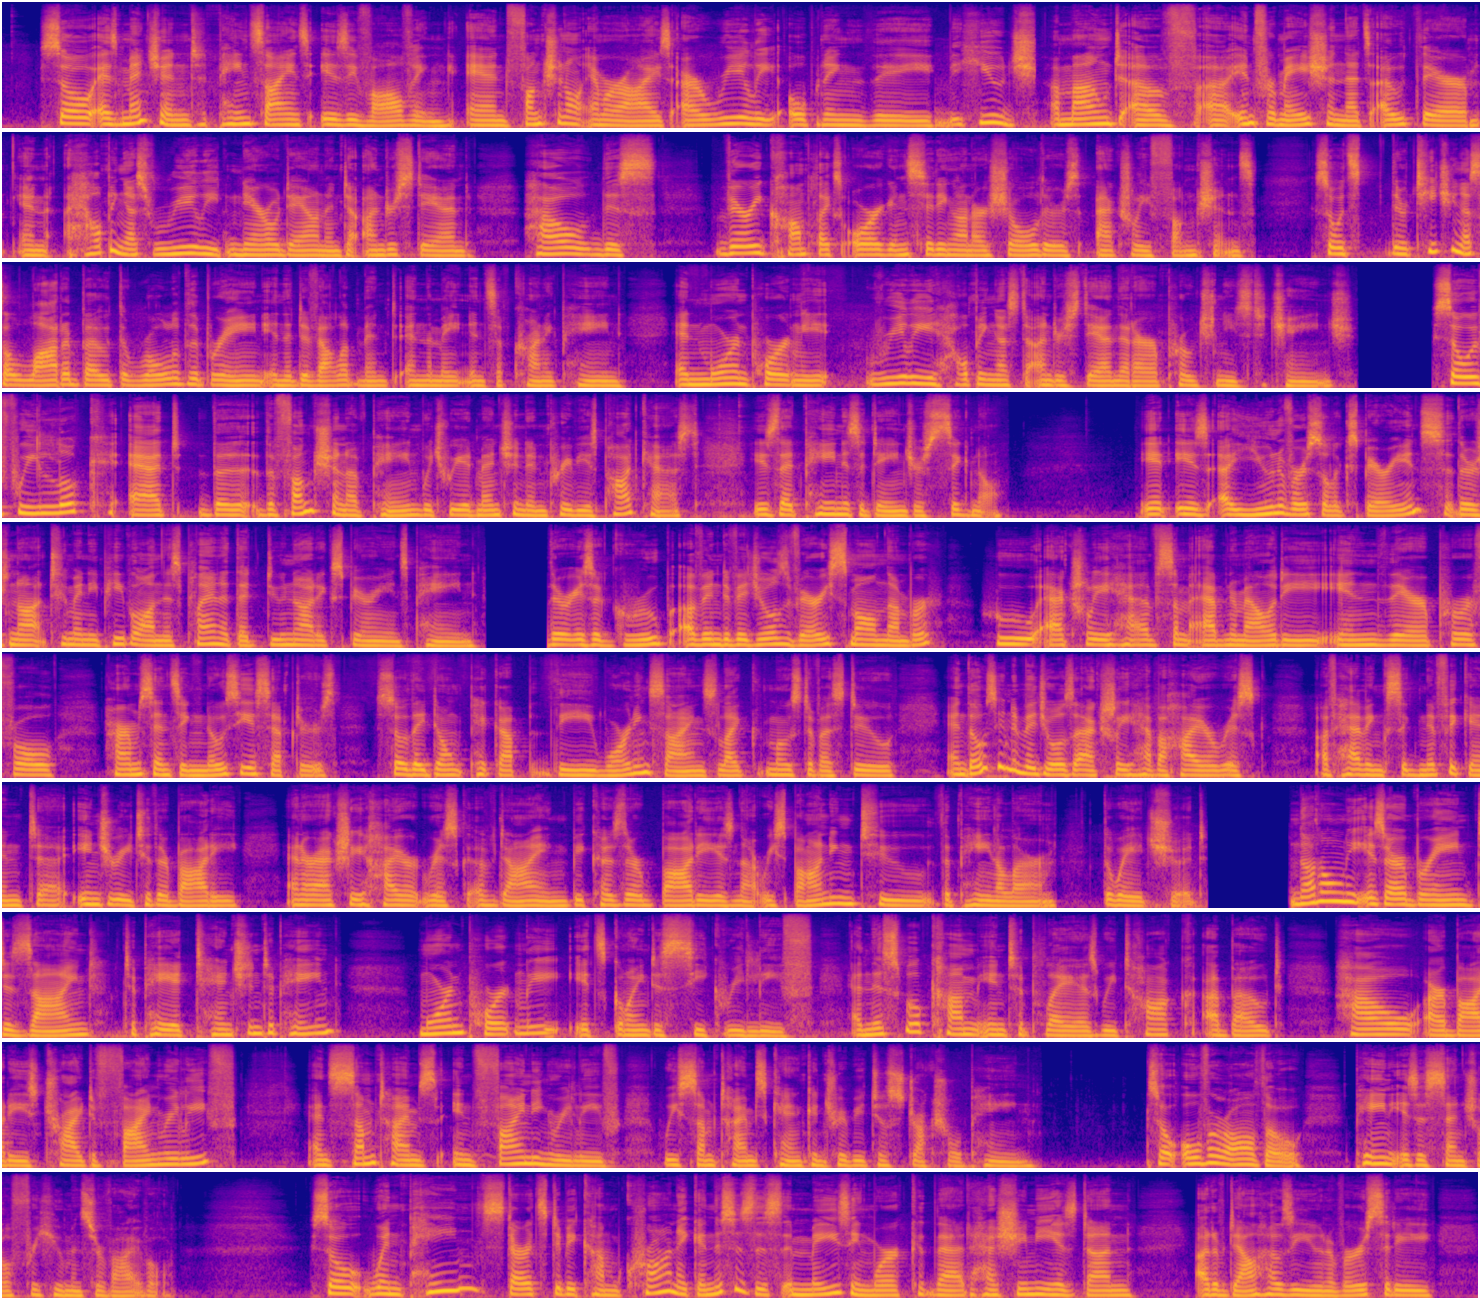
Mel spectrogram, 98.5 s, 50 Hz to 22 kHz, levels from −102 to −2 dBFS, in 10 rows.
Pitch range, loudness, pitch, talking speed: 140-170 Hz, -20 LUFS, 155 Hz, 165 wpm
